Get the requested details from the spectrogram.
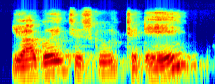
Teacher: I raised the today ending part of the sentence, high pitch. When you do that, it sounds like a question, or what you are saying, you are not sure of what you are saying.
